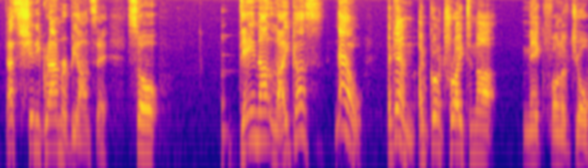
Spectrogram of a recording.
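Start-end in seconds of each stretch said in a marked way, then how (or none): 3.6-4.9 mock imitation. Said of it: "she says about these".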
